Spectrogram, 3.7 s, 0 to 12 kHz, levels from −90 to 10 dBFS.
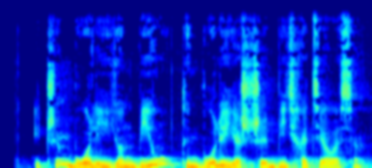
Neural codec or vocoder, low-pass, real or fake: none; 10.8 kHz; real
